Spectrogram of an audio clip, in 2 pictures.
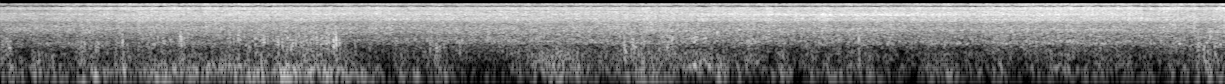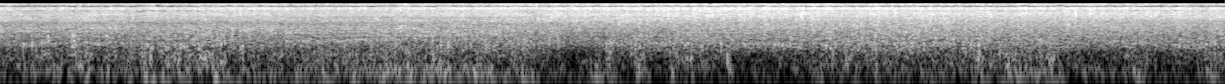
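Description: Water rushing steadily over the top of a waterfall, with wind buffeting the microphone in irregular gusts.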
